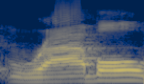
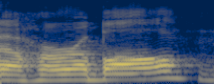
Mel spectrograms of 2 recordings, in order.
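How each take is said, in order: First: The name begins directly with an R sound. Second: The name begins with an H sound. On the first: "the announcers pronounce it" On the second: "I'll keep calling him Hurraball"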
